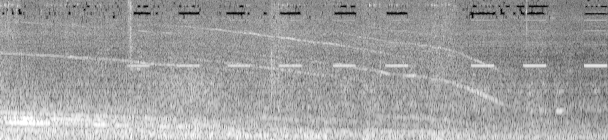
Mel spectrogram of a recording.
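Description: A bus engine hums steadily and winds down as the bus slows.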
